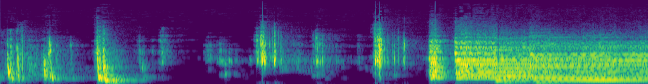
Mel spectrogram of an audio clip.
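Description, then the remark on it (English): A series of heavy wooden thuds and knocks, ending in a front door slamming shut, followed at once by a sustained, swelling musical chord. “When I heard the front door slam, I started kicking my way out.”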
